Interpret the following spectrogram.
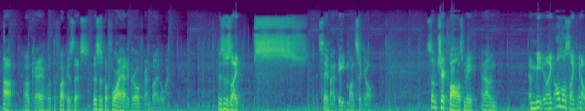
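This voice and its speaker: A man's voice: on the low side, bright, forceful tone. A young man ranting casually over gameplay, rambling, sarcastic and full of swearing. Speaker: gaming channel host.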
